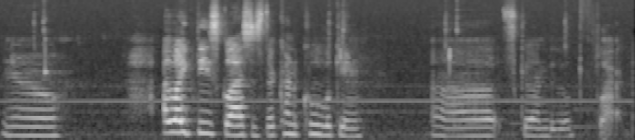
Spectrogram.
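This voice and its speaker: A woman hosts a gaming video in a fairly high voice. She takes her time, musing aloud in brief, offhand remarks. Her commentary is casual and chatty, with noticeable noise behind her. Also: steady tone, slow pace.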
